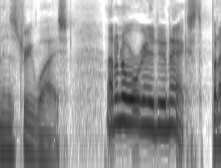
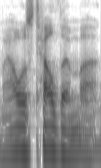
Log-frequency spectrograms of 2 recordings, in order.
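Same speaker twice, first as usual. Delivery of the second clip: ordinary delivery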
